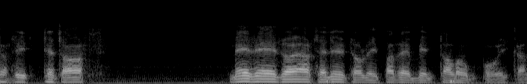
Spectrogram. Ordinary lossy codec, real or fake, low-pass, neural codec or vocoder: Opus, 16 kbps; real; 19.8 kHz; none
